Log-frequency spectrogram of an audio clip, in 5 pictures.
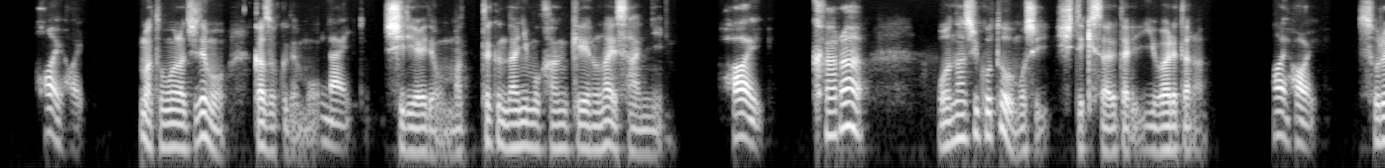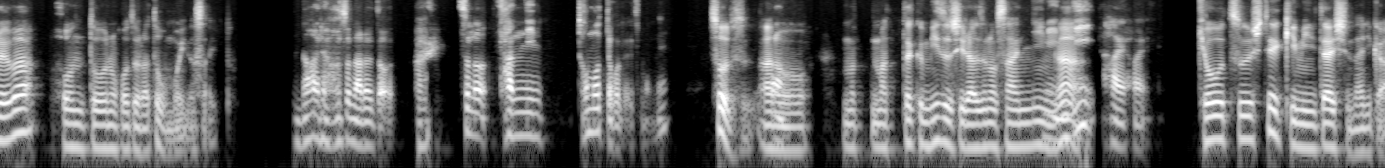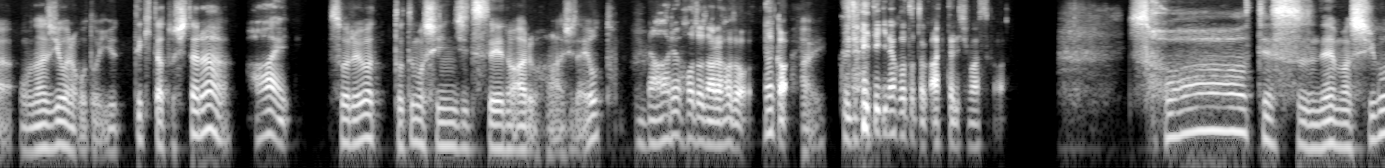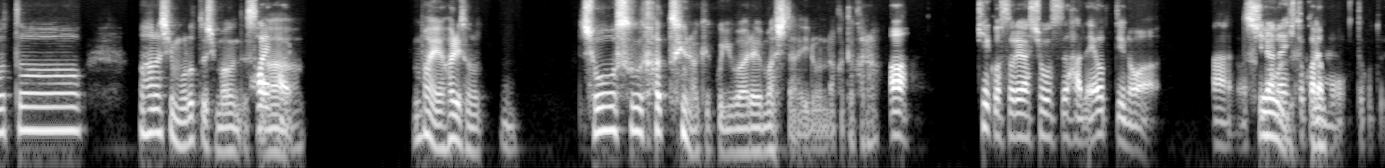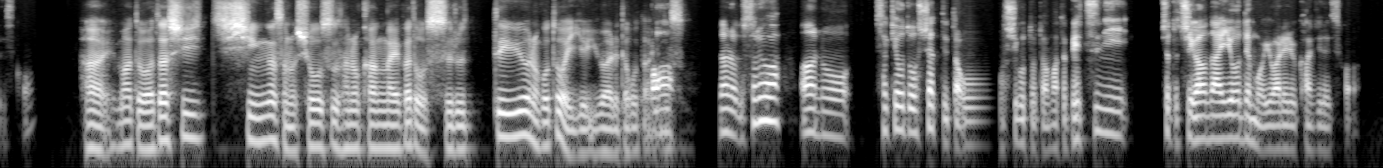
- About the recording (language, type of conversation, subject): Japanese, podcast, 誰かの一言で人生が変わった経験はありますか？
- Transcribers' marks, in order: laughing while speaking: "具体的なこと"; other background noise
